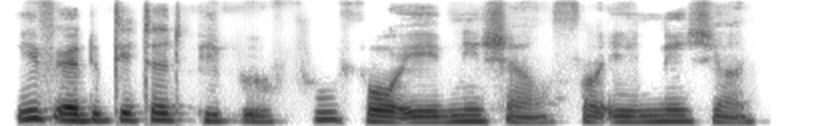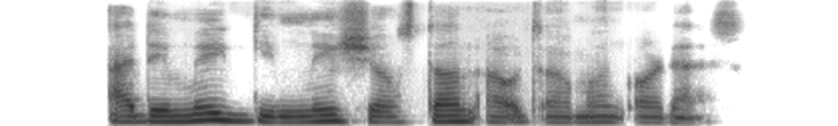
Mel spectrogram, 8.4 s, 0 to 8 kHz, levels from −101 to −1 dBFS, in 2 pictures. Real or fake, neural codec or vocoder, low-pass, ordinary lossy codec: fake; codec, 16 kHz, 2 kbps, X-Codec, HuBERT features, trained on balanced general audio; none; none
